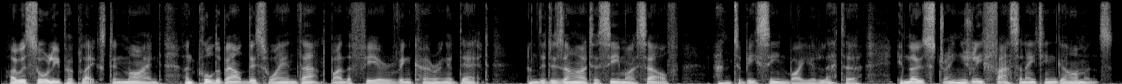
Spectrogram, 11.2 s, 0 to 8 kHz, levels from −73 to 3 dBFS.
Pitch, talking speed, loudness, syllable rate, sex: 115 Hz, 200 wpm, -17 LUFS, 5.3 syllables/s, male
